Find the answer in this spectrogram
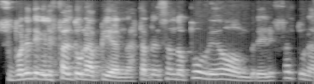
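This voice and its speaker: A man is speaking with an Argentine accent. His pitch is high. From Argentina. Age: 50s. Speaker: comedian and comedy writer. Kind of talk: interview. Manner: animated.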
